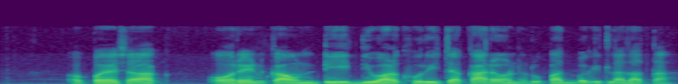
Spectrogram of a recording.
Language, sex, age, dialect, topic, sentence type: Marathi, male, 18-24, Southern Konkan, banking, statement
